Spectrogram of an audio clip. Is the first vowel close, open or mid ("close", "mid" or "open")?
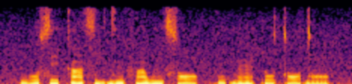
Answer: mid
